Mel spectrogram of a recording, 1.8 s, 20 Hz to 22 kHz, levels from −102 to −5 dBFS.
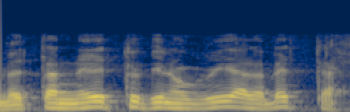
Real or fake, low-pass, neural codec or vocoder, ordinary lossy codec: fake; 7.2 kHz; codec, 16 kHz, 8 kbps, FreqCodec, larger model; none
